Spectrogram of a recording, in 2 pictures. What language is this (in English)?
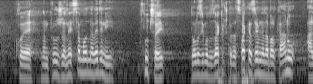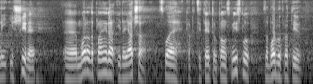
Serbian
